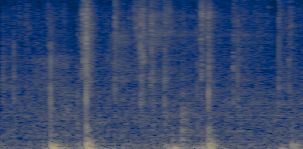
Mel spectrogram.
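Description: Sleeved playing cards are pile shuffled, dealt down one by one into stacks with soft, dull taps and light plastic slaps at an uneven rhythm, close by and fairly quiet.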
